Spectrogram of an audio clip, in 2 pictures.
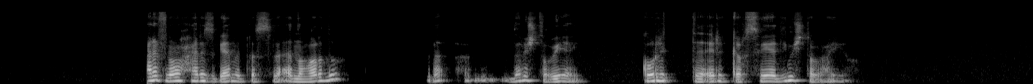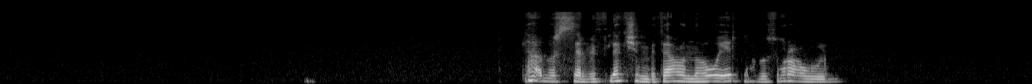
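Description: At 1.47 s the speech jumps forward abruptly, with no pause or fill at the join. Roughly four tenths of a second of speech is simply gone, and the sounds on either side butt straight against each other. This is a skip ahead. A chunk of audio was discarded, lost in transit or thrown out by an overflowing jitter buffer while newer audio was already queued, so playback resumed further on and the call delay shrank by about the same amount.

From 2.22 s to 2.94 s the speech runs at about 104% of normal speed while the pitch stays put. This is a jitter buffer speed-up. The buffer was holding more audio than its target, so the receiver repeatedly snipped out short pieces one or a few pitch periods long. Across this stretch those cuts add up to roughly 40 ms, pulling the delay back down. Throughout, the audio carries the band limit of the Opus call path, with nothing above about 12 kHz.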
